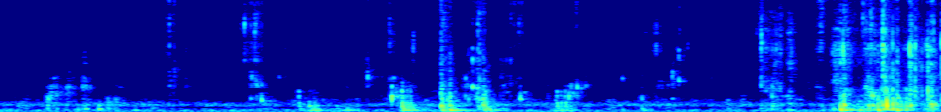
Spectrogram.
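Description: Close-miked chewing of candy: wet smacking and clicking mouth sounds, with a louder, denser run of crackling clicks near the end.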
